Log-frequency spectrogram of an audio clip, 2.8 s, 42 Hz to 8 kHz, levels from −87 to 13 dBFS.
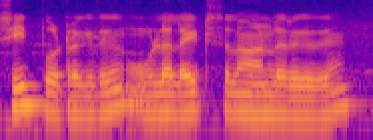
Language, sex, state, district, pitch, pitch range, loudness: Tamil, male, Tamil Nadu, Kanyakumari, 120 Hz, 115-145 Hz, -17 LUFS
